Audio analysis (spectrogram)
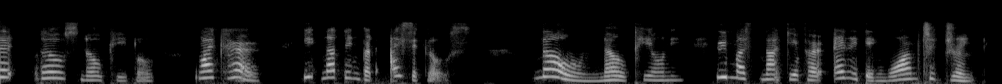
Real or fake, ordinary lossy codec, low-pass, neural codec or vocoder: fake; Opus, 16 kbps; 7.2 kHz; codec, 44.1 kHz, 2.6 kbps, SNAC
